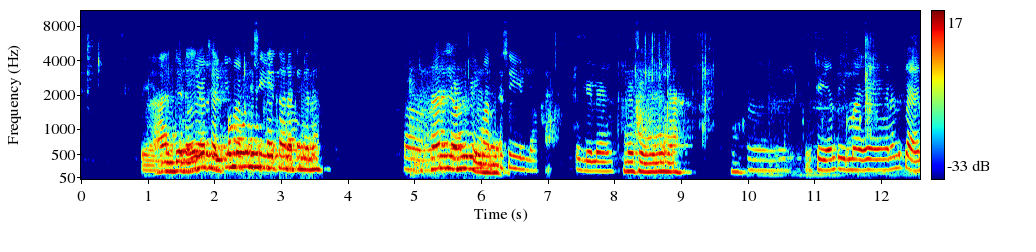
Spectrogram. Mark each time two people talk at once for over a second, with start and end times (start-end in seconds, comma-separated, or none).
1.2-3.2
